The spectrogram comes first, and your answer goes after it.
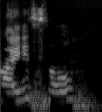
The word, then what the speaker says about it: Yeissal: Yeissal. It's like It's ice. Yeissal.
